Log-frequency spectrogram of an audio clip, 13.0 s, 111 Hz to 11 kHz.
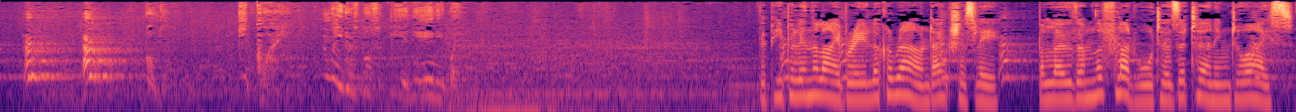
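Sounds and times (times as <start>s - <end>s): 
tramp's dog barking in a library: 0.2s - 1.4s, 7.8s - 8.7s, 9.4s - 10.3s
dull rumble: 1.4s - 10.4s
speech: 3.4s - 4.9s, 7.6s - 12.9s.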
